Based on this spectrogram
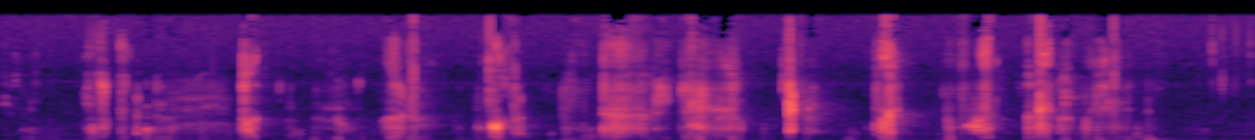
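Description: Wet licking and mouth sounds form many short, quiet smacking bursts at irregular intervals, with no speech.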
